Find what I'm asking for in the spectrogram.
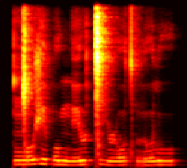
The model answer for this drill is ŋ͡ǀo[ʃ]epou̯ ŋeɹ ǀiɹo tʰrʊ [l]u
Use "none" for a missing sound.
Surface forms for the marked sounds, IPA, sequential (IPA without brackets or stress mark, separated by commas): ʒ, l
